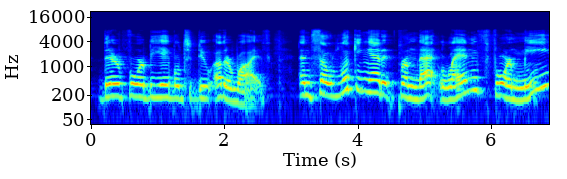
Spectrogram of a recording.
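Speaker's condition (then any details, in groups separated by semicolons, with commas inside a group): Cerebral palsy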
